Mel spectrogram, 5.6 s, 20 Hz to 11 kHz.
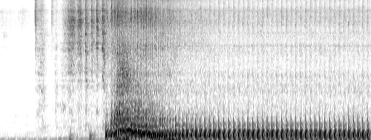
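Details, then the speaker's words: Kawasaki RS200 motorcycle that wouldn't start (owner suspected stator), started by temporarily bridging two wires plus throttle: quiet, then engine catches with a quick rev and settles into even idle about three and a half beats a second; starts fine. "and so Ayun lang temporary solution lang para mapaandar yung motor niyo So ngayon pakit na natin yung ah starter natin dito sa motor And that's the solution para umandar yung motor niyo gamit lang to itong dalawang wire na to"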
